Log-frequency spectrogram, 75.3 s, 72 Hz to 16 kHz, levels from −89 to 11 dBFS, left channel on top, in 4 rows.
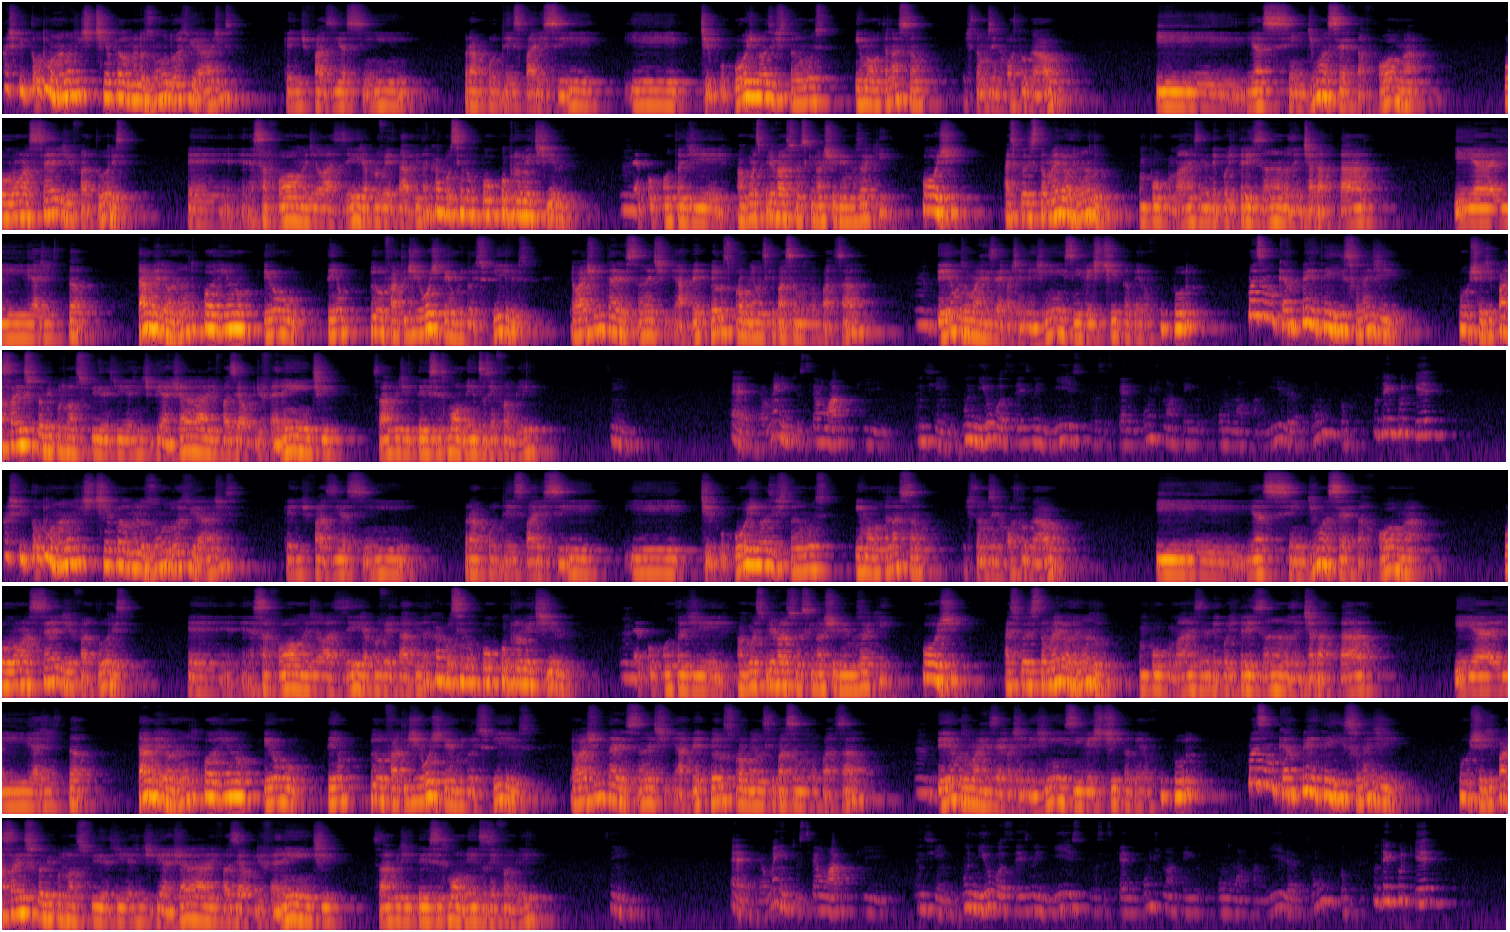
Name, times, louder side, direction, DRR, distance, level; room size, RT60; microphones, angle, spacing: voice 1, 0.0-2.9 3.5-5.1 5.8-7.4 7.8-8.5 8.7-10.2 10.7-11.5 12.0-13.2 14.4-17.7 18.8-20.3 21.1-25.9 26.7-29.9 30.3-30.8 31.4-32.6 33.0-35.9 37.0-38.6 39.4-41.4 41.7-42.0 42.3-44.2 44.8-48.4 49.3-52.5 53.2-55.1 55.9-60.6 61.2-63.1, left 1 dB, 25° left, -1 dB, 0.7 m, -26 dB
voice 2, 12.4-12.8 26.5-27.2 49.0-49.6 64.1-64.4 65.6-67.5 67.9-70.2 70.4-73.3 73.6-74.3, left 1 dB, 90° right, -3 dB, 2.3 m, -42 dB
6.8 x 6.6 x 3.0 m, 0.68 s
head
